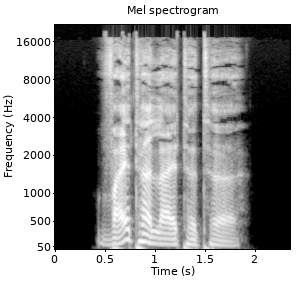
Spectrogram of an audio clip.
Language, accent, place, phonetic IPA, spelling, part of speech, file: German, Germany, Berlin, [ˈvaɪ̯tɐˌlaɪ̯tətə], weiterleitete, verb, De-weiterleitete.ogg
- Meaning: inflection of weiterleiten: 1. first/third-person singular dependent preterite 2. first/third-person singular dependent subjunctive II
